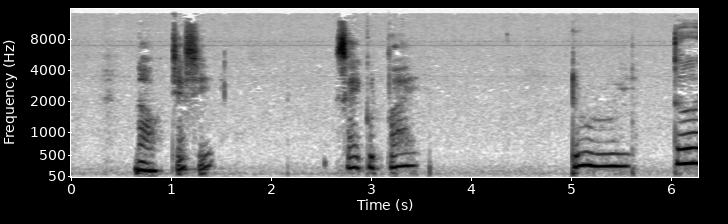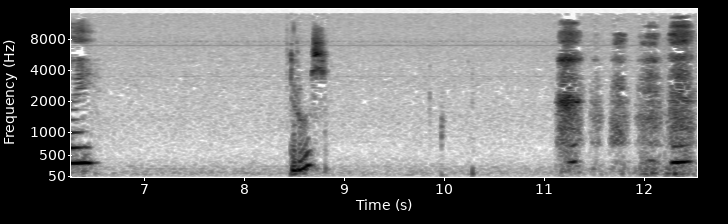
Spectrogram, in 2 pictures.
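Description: A young girl talks and laughs close by.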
